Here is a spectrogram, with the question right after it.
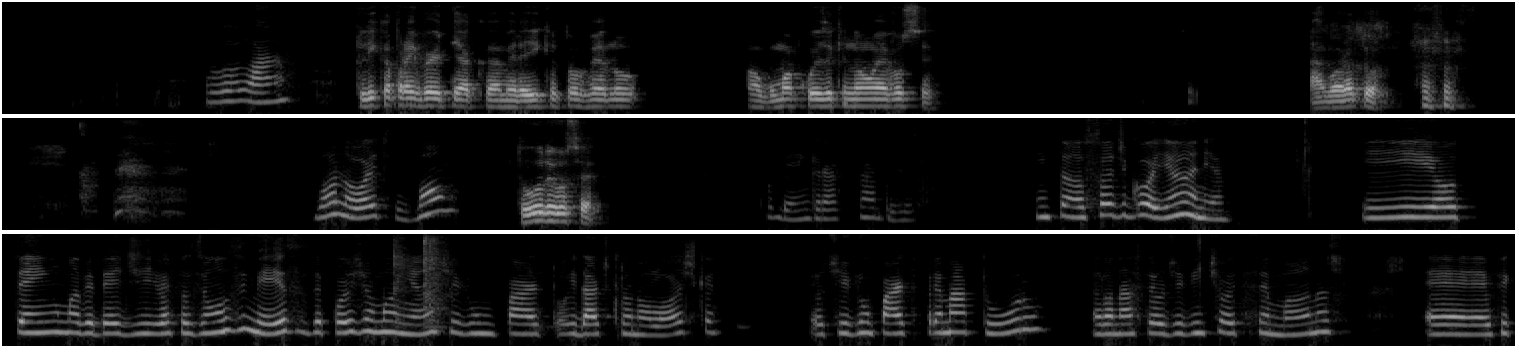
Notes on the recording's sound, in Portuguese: Esse podcast é uma live de perguntas e respostas realizada no Instagram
